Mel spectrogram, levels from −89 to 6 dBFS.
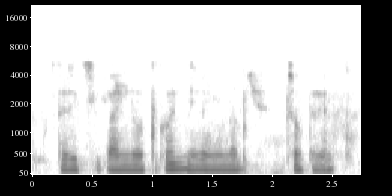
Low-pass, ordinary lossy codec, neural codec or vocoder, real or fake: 5.4 kHz; Opus, 32 kbps; codec, 16 kHz, 2 kbps, FunCodec, trained on LibriTTS, 25 frames a second; fake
